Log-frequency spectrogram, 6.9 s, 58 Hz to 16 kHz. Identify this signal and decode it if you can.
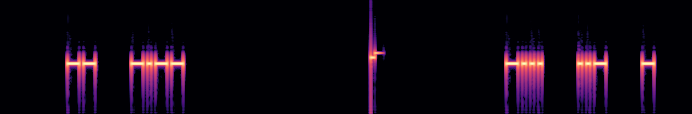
Morse code, heard as a keyed tone, about 30 wpm, spaced as for 17 wpm, 700 Hz. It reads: MY BUT
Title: 3x Character Spacing - Top 100 Words - 30wpm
